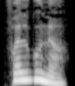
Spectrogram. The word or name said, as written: ಫಾಲ್ಗುನ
